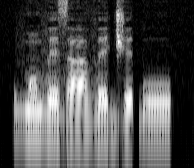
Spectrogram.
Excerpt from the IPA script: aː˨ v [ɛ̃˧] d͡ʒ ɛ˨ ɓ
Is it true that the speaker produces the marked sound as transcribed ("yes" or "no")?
no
